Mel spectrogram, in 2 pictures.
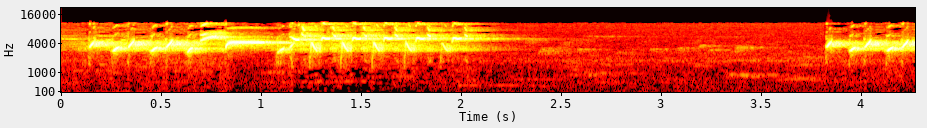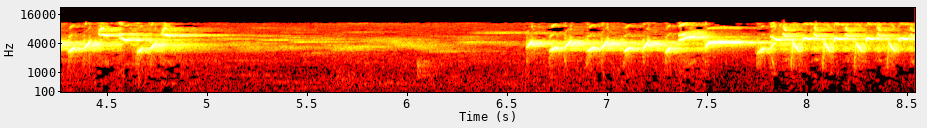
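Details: Three lively phrases of European goldfinch song in the sarfati and tiwawati styles, each two seconds of dense, high, rapidly repeated twittering notes, separated by short silences.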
